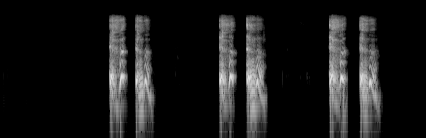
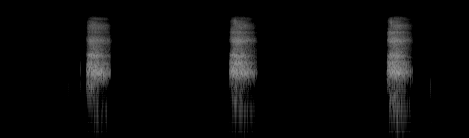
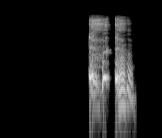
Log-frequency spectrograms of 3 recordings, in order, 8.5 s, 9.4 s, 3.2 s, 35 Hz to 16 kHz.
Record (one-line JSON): {"three_cough_length": "8.5 s", "three_cough_amplitude": 10371, "three_cough_signal_mean_std_ratio": 0.34, "exhalation_length": "9.4 s", "exhalation_amplitude": 1264, "exhalation_signal_mean_std_ratio": 0.29, "cough_length": "3.2 s", "cough_amplitude": 10176, "cough_signal_mean_std_ratio": 0.35, "survey_phase": "beta (2021-08-13 to 2022-03-07)", "age": "18-44", "gender": "Female", "wearing_mask": "No", "symptom_none": true, "smoker_status": "Ex-smoker", "respiratory_condition_asthma": true, "respiratory_condition_other": false, "recruitment_source": "REACT", "submission_delay": "3 days", "covid_test_result": "Negative", "covid_test_method": "RT-qPCR"}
